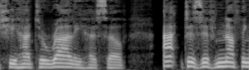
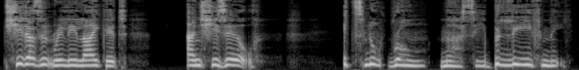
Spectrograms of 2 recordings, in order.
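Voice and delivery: raised pitch, insistent pleading; urgent persuasion; 8 semitones higher than usual. A narrator's reading. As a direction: press the case anxiously. Desperate man presses his argument.

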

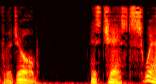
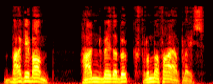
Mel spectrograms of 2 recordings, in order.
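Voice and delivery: loud, raised commanding call; yelled order; 5 semitones higher, 8 dB louder than usual. A narrator's reading. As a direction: call it across the hall. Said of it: "yelled Stoic".

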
